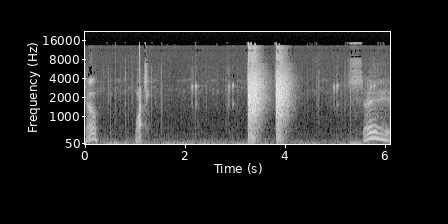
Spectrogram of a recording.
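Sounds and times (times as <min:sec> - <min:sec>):
speech: 0:00.0 - 0:00.4, 0:01.0 - 0:01.4, 0:05.6 - 0:06.0
gunshots from a pipe fired as a makeshift gun: 0:03.2 - 0:04.3.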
